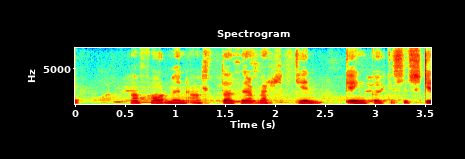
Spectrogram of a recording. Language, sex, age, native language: Icelandic, male, 12, Icelandic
